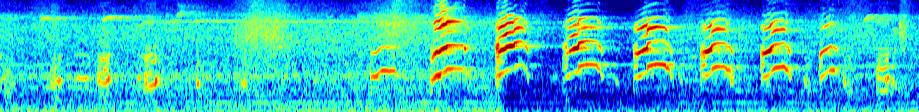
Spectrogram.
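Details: A female dog with newborn puppies at a pagoda stupa in Siem Reap, moving them in her mouth. Faint squeaks, then a run of high, arching whimpers about three per second, each with stacked bright overtones over a low background hum.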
